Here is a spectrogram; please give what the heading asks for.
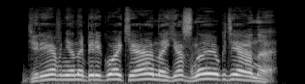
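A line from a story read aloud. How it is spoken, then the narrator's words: Yelling. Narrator (Russian): вопил третий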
